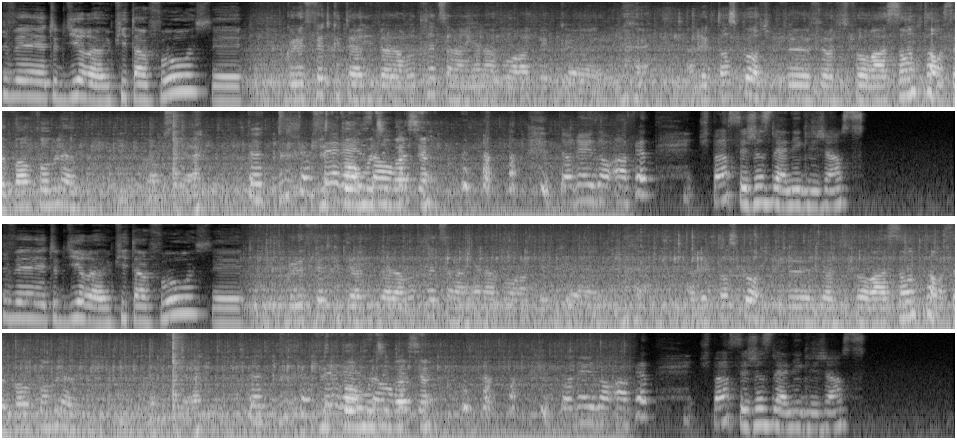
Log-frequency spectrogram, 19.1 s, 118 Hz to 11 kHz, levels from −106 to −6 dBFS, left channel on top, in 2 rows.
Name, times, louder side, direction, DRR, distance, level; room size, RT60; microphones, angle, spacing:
voice 1, 0.0-2.5 2.8-10.4 10.9-11.6 12.3-12.4 12.7-13.9, left 1 dB, 25° left, 0.5 m, -33 dB
Boiling, 2.4-15.9, right 1 dB, 40° right, 0.7 m, -38 dB
voice 2, 10.7-11.2 12.0-13.5 14.1-18.1, left 3 dB, 70° left, 0.6 m, -35 dB
2.5 x 2.2 x 3.0 m
head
